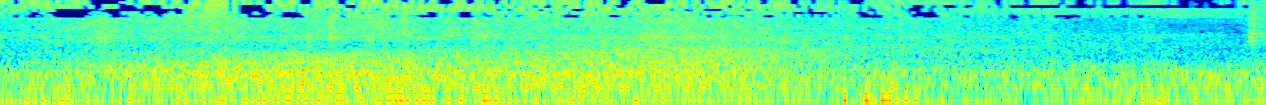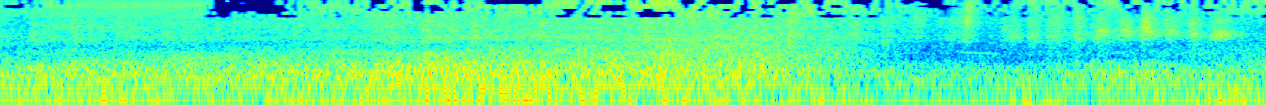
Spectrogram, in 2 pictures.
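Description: Shower water streaming steadily while a brush scrubs the back, a dense continuous wash of spray that stays close and fairly loud throughout with slight swells.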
